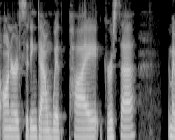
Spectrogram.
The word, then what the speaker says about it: Pye Jirsa: I have the honor of sitting down with pie gersa am I pronouncing that right yes amazing so pie I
